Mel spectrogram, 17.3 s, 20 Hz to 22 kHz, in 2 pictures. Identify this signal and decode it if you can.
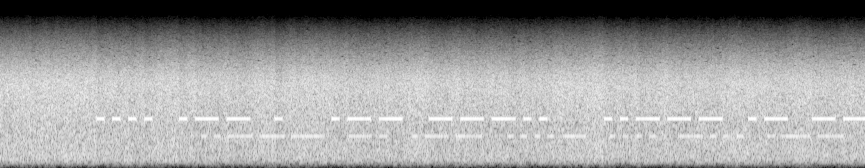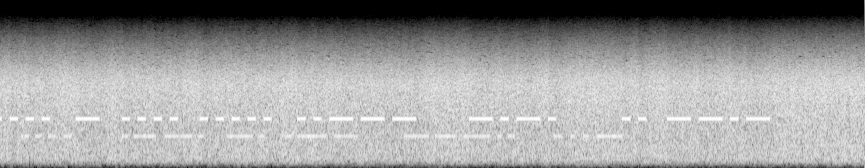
Morse code, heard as two keyed tones, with radio static. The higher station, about 15 wpm, 1220 Hz: HWE W8 2A7TH52 C IQ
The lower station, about 18 wpm, 780 Hz: 2NW4HBW H PNW 8 V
